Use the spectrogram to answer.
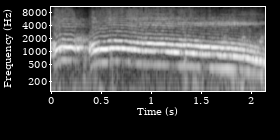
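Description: A rooster crows once in a single long, bright call. There is a brief catch near the start, and then it holds steady before sagging slightly in pitch at the end. It is loud and heard alone.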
